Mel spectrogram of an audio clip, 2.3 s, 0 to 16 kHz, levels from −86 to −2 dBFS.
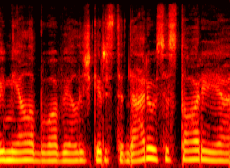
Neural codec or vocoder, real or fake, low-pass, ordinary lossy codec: none; real; 14.4 kHz; AAC, 64 kbps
